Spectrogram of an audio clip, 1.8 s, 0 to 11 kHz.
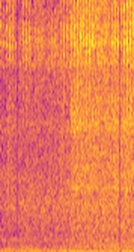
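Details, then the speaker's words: Hyundai LF Sonata idle: uneven shaky idle with irregular stumbles, cylinder 4 misfire code and check-engine light, misfiring on morning start; plug/coil suspected, but ignition waveform on cylinder 4 looked normal, misfire count not rising. "LF 소나타이 고장 입고된게 엔진의 벌벌 거리면서 체크등이 들어와서 입고 했는데 처음에는 엔진 부조를 아침에 시동 걸어 보니까 부조를 해서 뭐 점화플러그 코일이겠거니 간단하게 생각해 가지고"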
